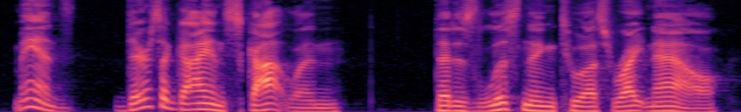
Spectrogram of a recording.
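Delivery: ordinary talk, nothing marked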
